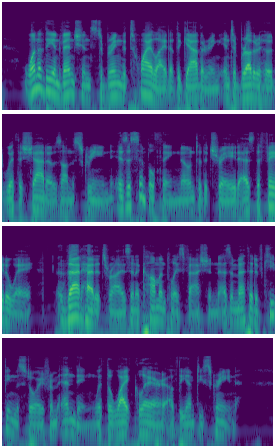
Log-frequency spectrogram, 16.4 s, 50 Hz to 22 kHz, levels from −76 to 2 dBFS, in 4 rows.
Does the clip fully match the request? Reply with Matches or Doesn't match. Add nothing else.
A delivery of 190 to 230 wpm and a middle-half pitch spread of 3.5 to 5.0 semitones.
Matches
